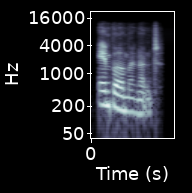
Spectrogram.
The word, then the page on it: impermanent: Indian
